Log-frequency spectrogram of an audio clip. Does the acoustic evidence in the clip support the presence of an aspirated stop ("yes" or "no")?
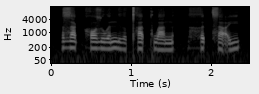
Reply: yes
